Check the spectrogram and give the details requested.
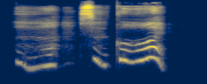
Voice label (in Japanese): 女の子台詞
